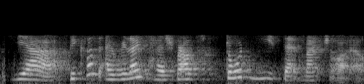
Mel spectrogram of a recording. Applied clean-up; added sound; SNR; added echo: neural separator model SepFormer DNS4.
